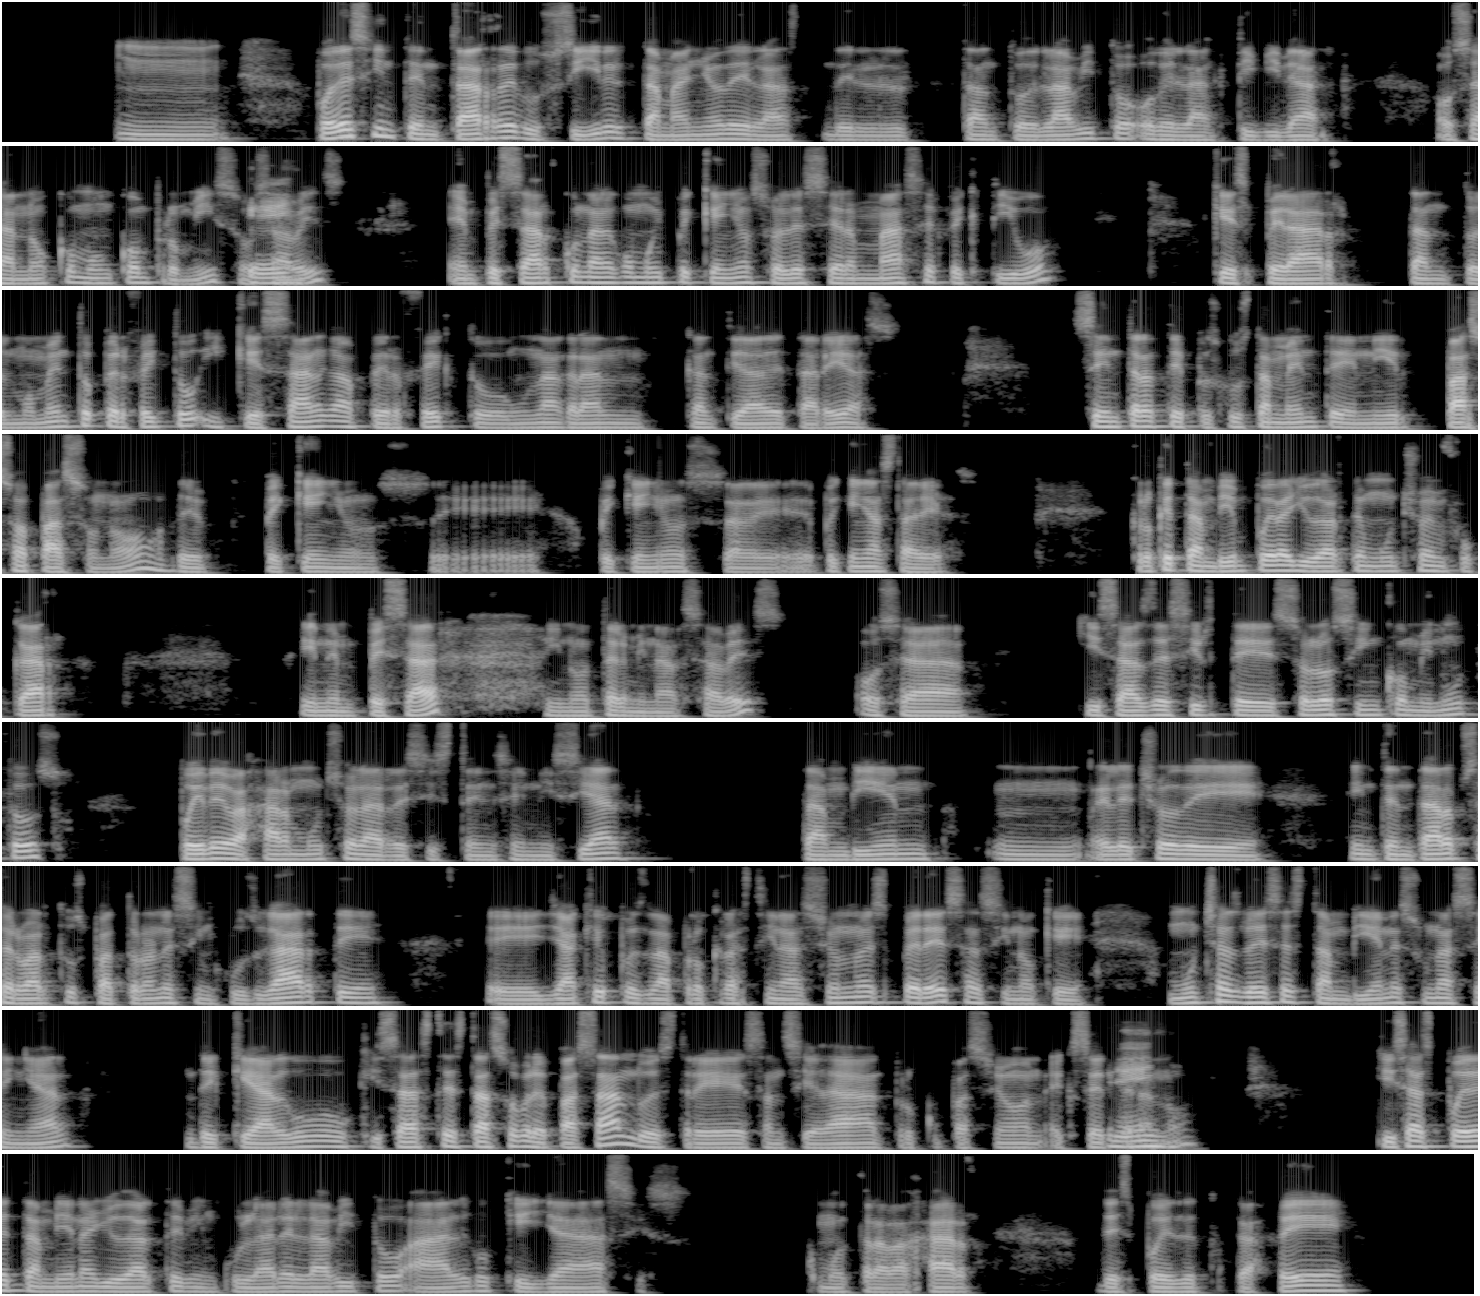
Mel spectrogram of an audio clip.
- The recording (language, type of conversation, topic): Spanish, advice, ¿Cómo puedo dejar de procrastinar y crear mejores hábitos?
- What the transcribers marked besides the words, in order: tapping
